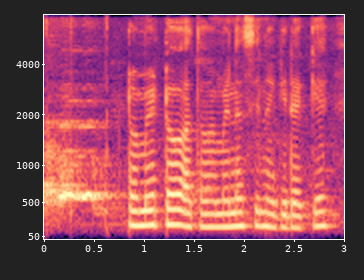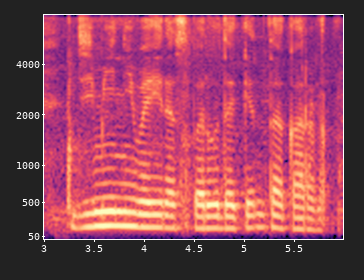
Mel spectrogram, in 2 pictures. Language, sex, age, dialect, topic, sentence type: Kannada, female, 36-40, Coastal/Dakshin, agriculture, question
